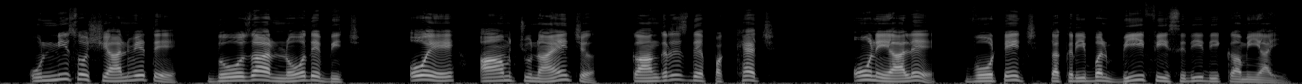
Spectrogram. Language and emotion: Dogri, neutral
